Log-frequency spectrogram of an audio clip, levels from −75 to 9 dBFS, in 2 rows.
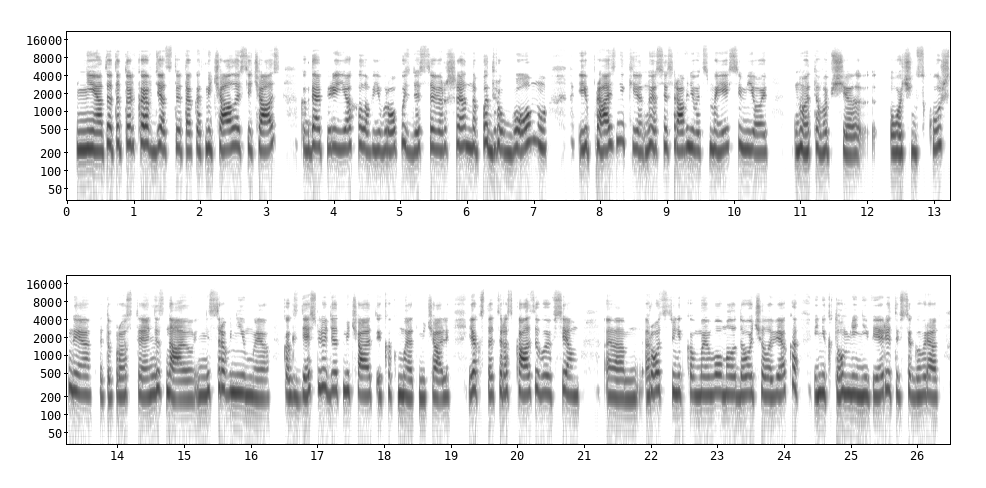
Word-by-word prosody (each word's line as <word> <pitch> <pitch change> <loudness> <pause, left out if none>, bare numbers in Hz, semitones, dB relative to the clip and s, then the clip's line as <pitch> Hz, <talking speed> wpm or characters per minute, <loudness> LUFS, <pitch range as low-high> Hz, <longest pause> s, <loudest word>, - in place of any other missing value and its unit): Нет, 230 -1 +5
это 285 0 +2
только 285 +1 +2
я 280 - +8
в - - -5
детстве 240 0 0
так 220 +1 -3
отмечала. 230 +2 +4
Сейчас, 225 +2 +3 0.3
когда 235 +3 +2
я 255 - +2
переехала 245 0 -1
в 220 - -11
Европу, 225 +5 0
здесь 225 0 -3
совершенно 250 +1 0
по-другому. 240 +3 +1 0.4
И 230 +3 +1
праздники, 245 +1 +2
но 240 +5 0
если 245 0 -2
сравнивать 225 0 +3
с 225 - -15
моей 235 +1 -1
семьей, 230 -6 -2 0.4
ну 220 +1 +4
это 210 +5 -1
вообще, 215 -1 -3
э, 185 0 -1 0.4
очень 205 +1 0
скучные, 235 0 -2
это 200 -1 -7
просто, 215 +1 -4
я 200 0 +1
не 225 +5 +1
знаю, 190 -7 +1
несравнимые, 230 -4 0 0.2
как 205 -2 -2
здесь 210 +5 -1
люди 280 -4 +1
отмечают 255 -4 +1
и 205 - -3
как 235 0 -11
мы 215 -2 +1
отмечали. 195 0 -3 0.2
Я, 260 +5 +4
кстати, 220 0 -4
рассказываю 230 0 +2
всем, 215 -2 -2 0.4
эм, 195 +1 -2
родственникам 230 -1 -1
моего 220 +2 0
молодого 220 0 -1
человека, 220 +7 -1 0.2
и 215 - -1
никто 225 -1 +1
мне 225 -1 +2
не 210 0 +2
верит, 230 +5 -1
и - - -3
все 220 +4 -5
говорят: 205 -1 -1
225 Hz, 140 wpm, -23 LUFS, 210-245 Hz, 0.4 s, я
